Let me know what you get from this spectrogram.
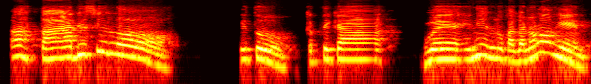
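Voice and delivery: loud, drawn-out acted outburst; high emotion. Participant blaming a teammate for not helping, heated mock outburst. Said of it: "emosinya tuh tinggi".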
